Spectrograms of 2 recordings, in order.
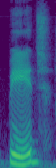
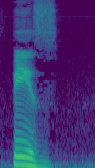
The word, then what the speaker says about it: page: So instead of saying page, they pronounce this as pays.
